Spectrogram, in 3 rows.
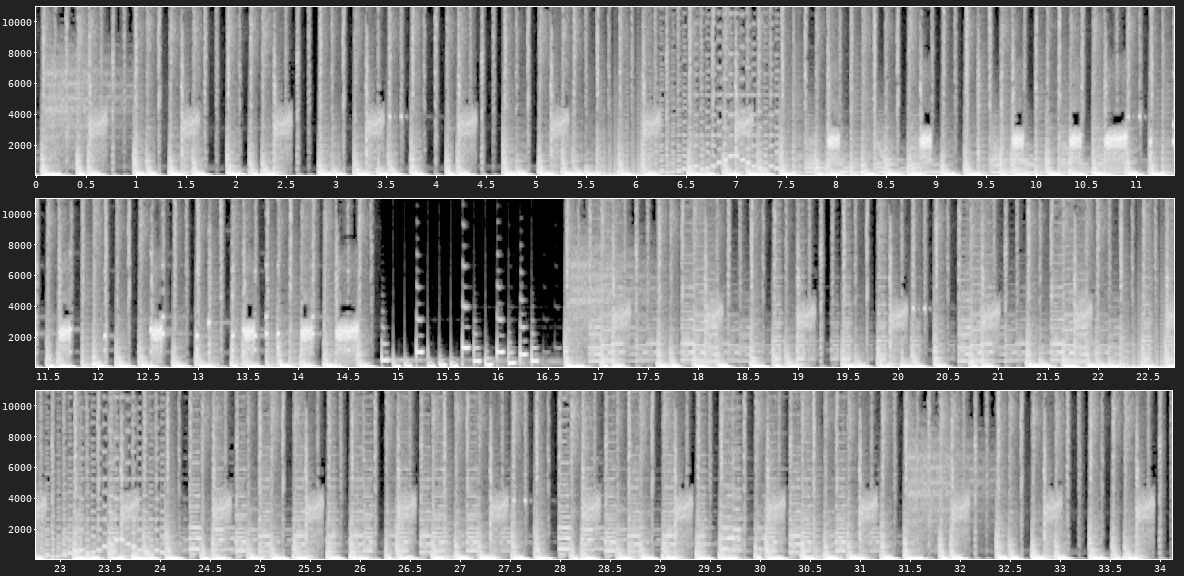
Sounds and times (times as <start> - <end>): Funk: 0.0 - 14.8, 16.7 - 34.1
Blues: 0.1 - 14.8
Soundtrack music: 5.2 - 31.3.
